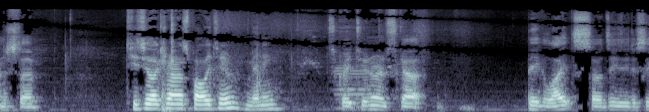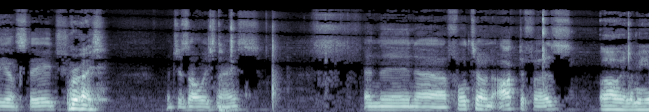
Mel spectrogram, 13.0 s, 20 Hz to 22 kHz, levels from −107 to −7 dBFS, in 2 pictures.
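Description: Throughout the audio, the two channels drift apart: their sources run on separate clocks, off by roughly 20 ppm, so the delay between them creeps up to a fraction of a millisecond. Summed to mono, the comb notches sweep slowly, heard as slow flanging rather than the fixed coloration of a constant offset.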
